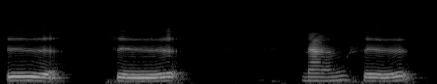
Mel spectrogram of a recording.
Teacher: this vowel sound we do not have in English. It is kind of a mix between an E and a U sound. And to make it, you have to keep your teeth su.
